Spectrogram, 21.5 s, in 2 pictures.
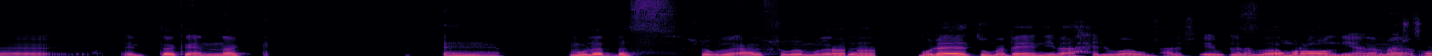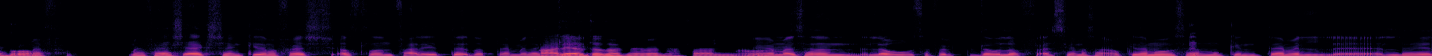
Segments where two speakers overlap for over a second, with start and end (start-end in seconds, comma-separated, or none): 9.2-11.1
